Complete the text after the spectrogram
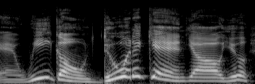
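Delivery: mock a politician's put-on Southern twang; exaggerated fake down-home twang; fake Southern accent. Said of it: "she's like".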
